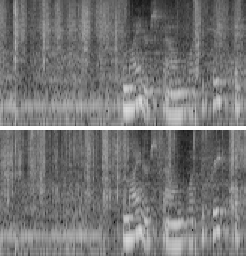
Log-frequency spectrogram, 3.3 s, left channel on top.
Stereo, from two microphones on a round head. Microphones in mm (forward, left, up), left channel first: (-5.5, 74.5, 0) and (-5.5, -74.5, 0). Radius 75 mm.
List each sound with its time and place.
1.6 s a woman speaking: 35° right (ahead or behind), 0.8 m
